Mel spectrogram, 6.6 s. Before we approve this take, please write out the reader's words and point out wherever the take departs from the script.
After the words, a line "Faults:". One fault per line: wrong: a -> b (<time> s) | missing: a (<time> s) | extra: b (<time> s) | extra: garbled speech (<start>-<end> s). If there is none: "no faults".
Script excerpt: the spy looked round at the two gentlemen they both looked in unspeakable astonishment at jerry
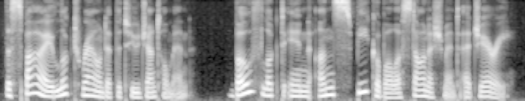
the spy looked round at the two gentlemen both looked in unspeakable astonishment at jerry
Faults:
missing: they (2.4 s)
